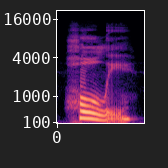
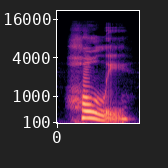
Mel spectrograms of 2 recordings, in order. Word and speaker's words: wholly: wholly Correct pronunciation. wholly The W is silent. It sounds exactly like the word wholly.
